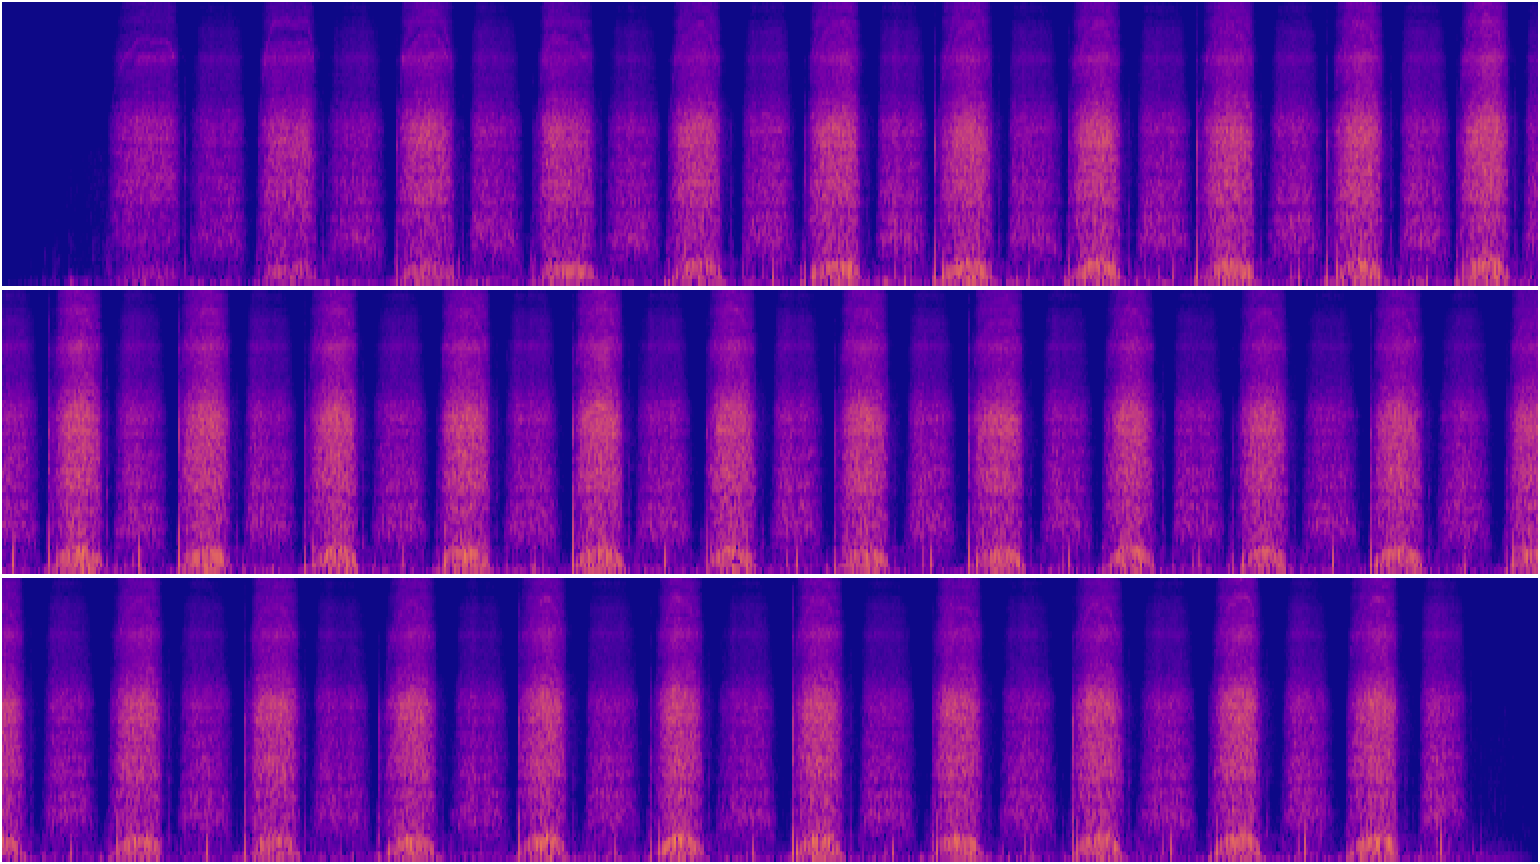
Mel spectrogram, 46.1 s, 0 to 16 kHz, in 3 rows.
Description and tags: A stereo recording of bellows being pumped. Rode NT4 > FEL battery pre-amp > Zoom H2 line in.
bellows, hiss, air-pump, valves, pump, stereo, xy, air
